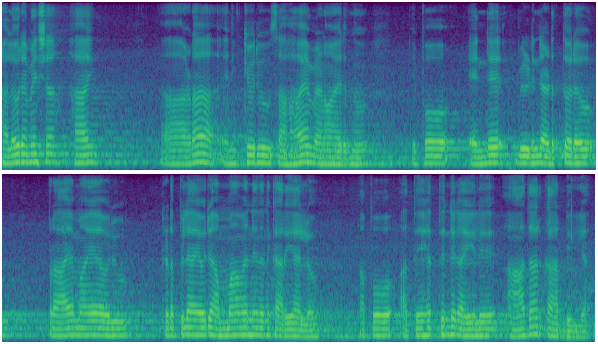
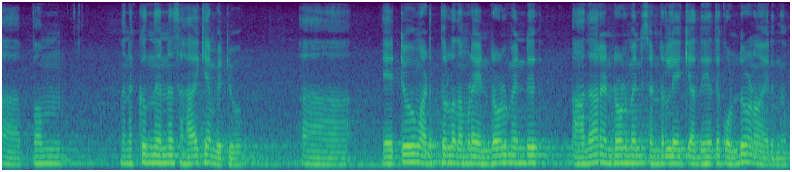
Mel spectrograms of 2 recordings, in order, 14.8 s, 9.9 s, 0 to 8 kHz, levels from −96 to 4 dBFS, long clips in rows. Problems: constant background noise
